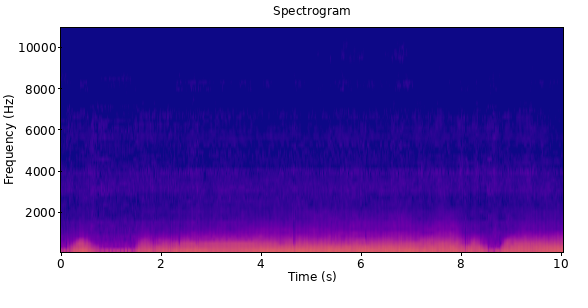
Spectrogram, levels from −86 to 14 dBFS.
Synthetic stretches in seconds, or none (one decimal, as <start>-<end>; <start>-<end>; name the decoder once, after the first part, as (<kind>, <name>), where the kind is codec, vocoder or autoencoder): 0.0-10.1 (vocoder, Vocos)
